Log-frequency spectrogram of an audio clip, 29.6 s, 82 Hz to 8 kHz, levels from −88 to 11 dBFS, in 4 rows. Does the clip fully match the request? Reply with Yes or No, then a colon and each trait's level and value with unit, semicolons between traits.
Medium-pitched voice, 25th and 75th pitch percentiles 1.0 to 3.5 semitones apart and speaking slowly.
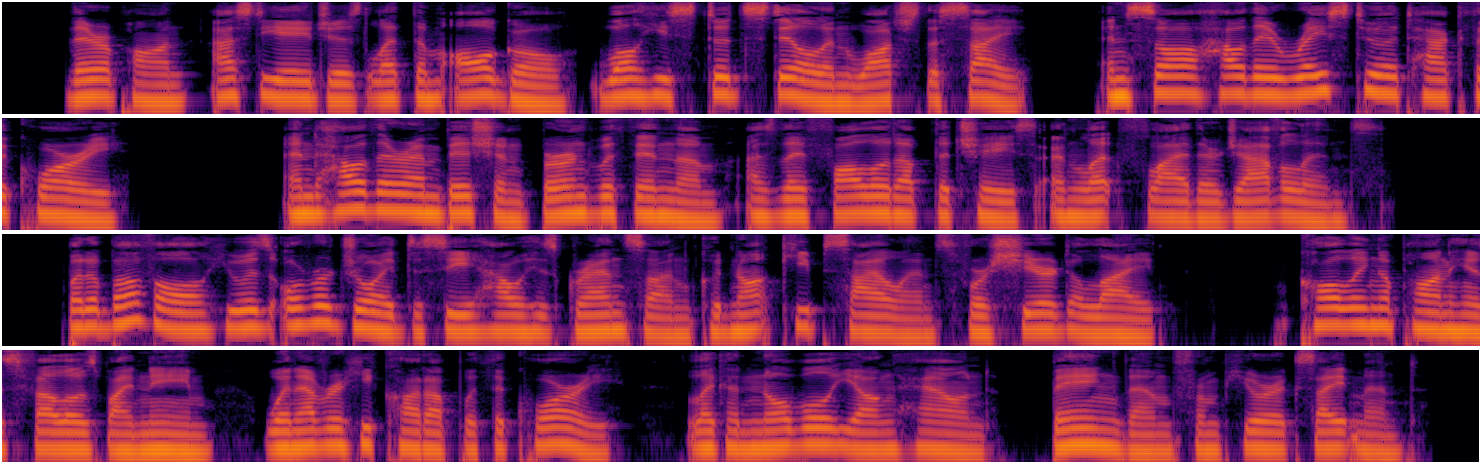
No: medium, 150 Hz; average, 3.0 semitones; average, 165 wpm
